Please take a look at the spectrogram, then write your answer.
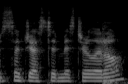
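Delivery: ordinary delivery, nothing marked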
